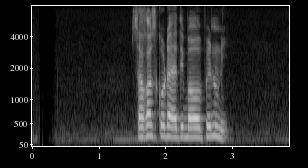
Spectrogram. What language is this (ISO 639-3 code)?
sin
